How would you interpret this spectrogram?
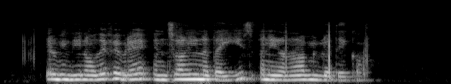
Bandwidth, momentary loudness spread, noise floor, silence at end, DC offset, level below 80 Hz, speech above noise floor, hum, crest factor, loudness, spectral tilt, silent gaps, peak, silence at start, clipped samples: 7 kHz; 13 LU; -71 dBFS; 0.85 s; under 0.1%; -56 dBFS; 58 dB; none; 14 dB; -14 LUFS; -8 dB/octave; none; 0 dBFS; 0.45 s; under 0.1%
